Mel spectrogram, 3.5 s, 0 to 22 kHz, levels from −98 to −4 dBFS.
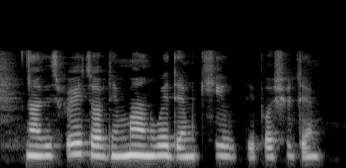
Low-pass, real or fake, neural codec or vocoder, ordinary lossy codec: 7.2 kHz; real; none; none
